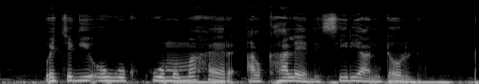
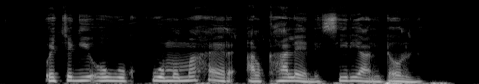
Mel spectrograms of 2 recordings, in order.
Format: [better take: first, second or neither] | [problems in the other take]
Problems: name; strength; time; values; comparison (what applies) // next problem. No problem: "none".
first | noise reduction (neural mask model Resemble Enhance denoiser)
